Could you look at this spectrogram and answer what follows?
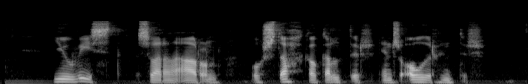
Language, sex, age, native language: Icelandic, male, 20-29, Icelandic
